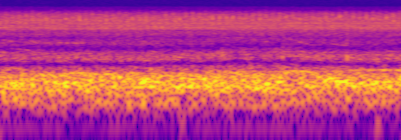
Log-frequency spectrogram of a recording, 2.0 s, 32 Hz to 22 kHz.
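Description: Steady, muffled low rumble of stadium ambience from old 1988 TV broadcast footage of the Olympic 100 m final, with no commentary, heard through a video call's screen share.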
